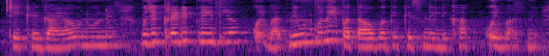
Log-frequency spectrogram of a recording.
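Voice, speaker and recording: A woman who is a singer and songwriter talks casually to her audience and answers their comments. Her voice sits at an ordinary middle pitch, and she is emphatic and indignant. She keeps circling back to the same points to drive them home. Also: expressive, fast, dark tone, a little hiss or hum. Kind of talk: casual live chat with viewers, answering comments.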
